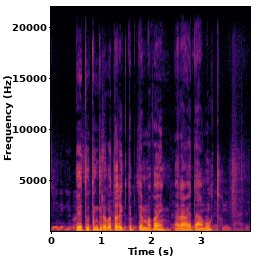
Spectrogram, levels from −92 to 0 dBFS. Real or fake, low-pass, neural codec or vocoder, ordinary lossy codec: real; none; none; none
